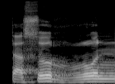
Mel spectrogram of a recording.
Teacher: یہ جو آواز ہے نا رن، یہ ہم ناک میں غنہ کر رہے ہیں، غنہ کہتے ہیں ناک میں تھوڑی دیر آواز کو ٹھہرانے کو۔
